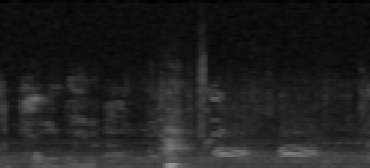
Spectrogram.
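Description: Crows cawing a few times outdoors, the loudest call about a second in.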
